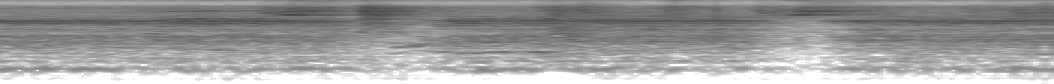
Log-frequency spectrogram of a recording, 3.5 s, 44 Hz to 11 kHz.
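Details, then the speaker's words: LG CM4330 stereo on a series test lamp after a part was replaced: steady hiss from the speaker right from switch-on with no signal. Original fault was protection, hiss and cut-out. Speaker hiss at power-on. "peguei ele sério e agora vou ligar no stand by ele já ligou ali já acionou e já tá chiando na caixa"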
